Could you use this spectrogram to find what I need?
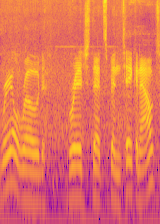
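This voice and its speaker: The speech comes at a very slow pace. Noticeable background noise is audible. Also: man. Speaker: shanty boat traveler vlogger. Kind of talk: casual talk to camera.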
